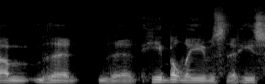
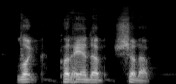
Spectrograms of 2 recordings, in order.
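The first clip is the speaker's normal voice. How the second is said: put-on dead serious tone, louder; 3 semitones higher, 6 dB louder than usual. Retelling how a man in a clip silenced a screaming woman: imitating a dead serious warning. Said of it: "that dead serious".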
